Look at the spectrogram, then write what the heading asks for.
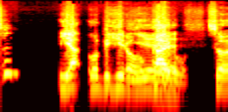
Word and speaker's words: Obihiro: pronounce it? Yeah, Obihiro, Yeah, Hokkaido.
